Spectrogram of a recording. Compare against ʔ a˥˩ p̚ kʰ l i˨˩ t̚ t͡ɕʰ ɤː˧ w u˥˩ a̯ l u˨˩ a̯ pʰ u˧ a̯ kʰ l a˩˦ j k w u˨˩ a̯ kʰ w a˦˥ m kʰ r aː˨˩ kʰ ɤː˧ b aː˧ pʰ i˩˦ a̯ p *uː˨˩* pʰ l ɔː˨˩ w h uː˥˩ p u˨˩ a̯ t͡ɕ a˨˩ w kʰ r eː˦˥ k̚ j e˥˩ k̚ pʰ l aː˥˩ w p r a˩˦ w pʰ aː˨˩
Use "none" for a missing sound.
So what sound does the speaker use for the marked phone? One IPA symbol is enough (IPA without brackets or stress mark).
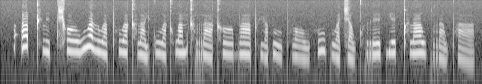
uː˨˩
